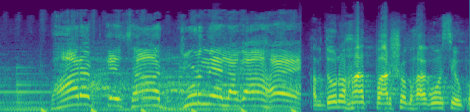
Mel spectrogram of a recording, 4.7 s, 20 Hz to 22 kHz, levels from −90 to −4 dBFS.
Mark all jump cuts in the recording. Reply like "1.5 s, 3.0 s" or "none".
3.0 s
